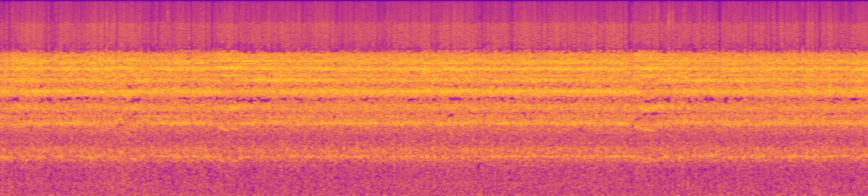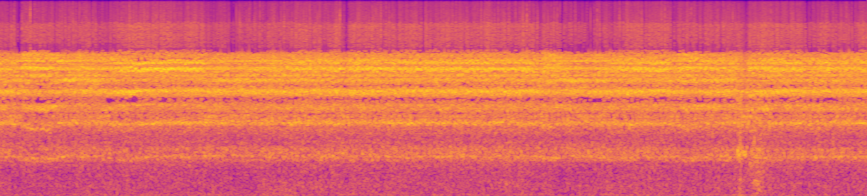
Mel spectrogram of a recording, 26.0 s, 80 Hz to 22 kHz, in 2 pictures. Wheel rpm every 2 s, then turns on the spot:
230, 230, 230, 230, 230, 230, 230, 230, 230, 230, 230, 230, 210.
none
